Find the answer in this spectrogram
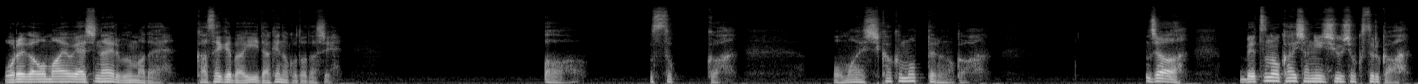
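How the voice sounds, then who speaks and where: A man's voice: medium pitch, expressive, unhurried, long pauses. Man acting a remorseful young boyfriend, intimate pillow talk. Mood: apologetic, subdued. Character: remorseful young boyfriend, brusque but tender and protective.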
